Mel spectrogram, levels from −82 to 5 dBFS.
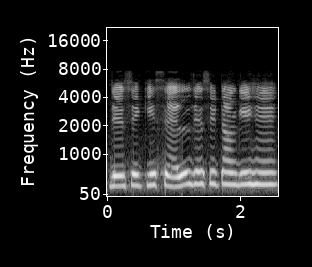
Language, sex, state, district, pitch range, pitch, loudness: Hindi, female, Punjab, Pathankot, 260-285 Hz, 275 Hz, -11 LUFS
